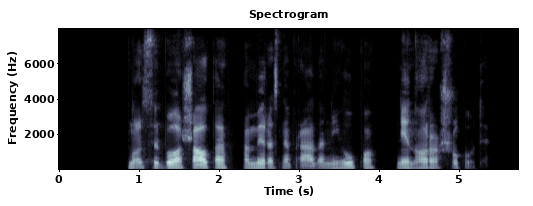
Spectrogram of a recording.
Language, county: Lithuanian, Kaunas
